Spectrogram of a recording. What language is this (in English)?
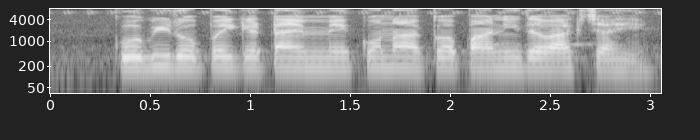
Maithili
